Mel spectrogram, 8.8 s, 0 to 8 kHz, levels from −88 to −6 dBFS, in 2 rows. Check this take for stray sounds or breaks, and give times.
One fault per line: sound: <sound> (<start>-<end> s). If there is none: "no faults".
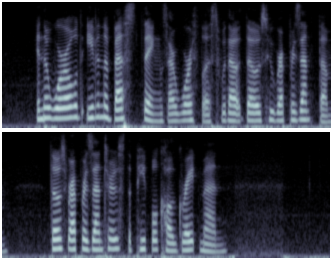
no faults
